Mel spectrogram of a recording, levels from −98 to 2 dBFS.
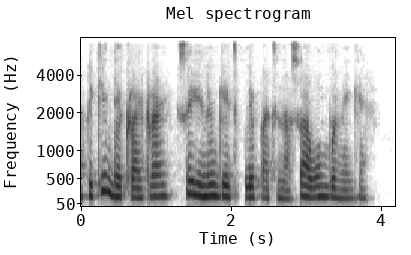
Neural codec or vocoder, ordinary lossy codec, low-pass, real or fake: codec, 24 kHz, 3 kbps, HILCodec; none; 7.2 kHz; fake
